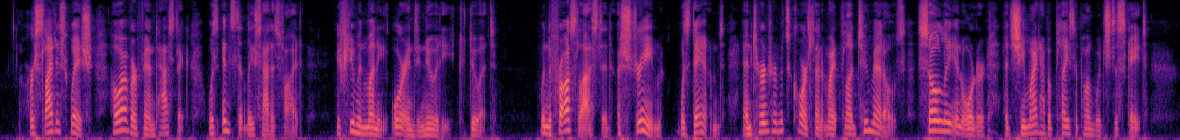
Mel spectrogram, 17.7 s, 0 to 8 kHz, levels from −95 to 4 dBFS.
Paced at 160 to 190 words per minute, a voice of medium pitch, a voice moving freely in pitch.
Yes: average, 165 wpm; medium, 145 Hz; wide, 6.3 semitones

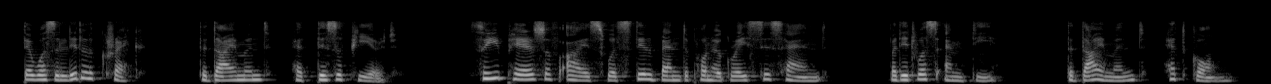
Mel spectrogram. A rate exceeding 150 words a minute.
No: slow, 135 wpm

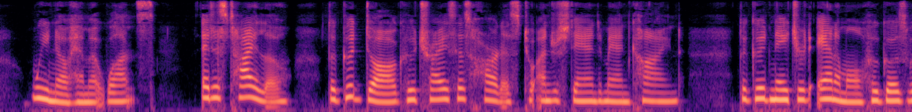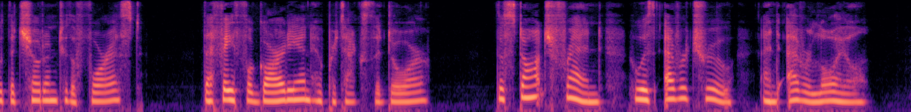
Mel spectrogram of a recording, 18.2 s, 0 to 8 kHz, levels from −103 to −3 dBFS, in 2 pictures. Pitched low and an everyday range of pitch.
No: high, 205 Hz; average, 3.2 semitones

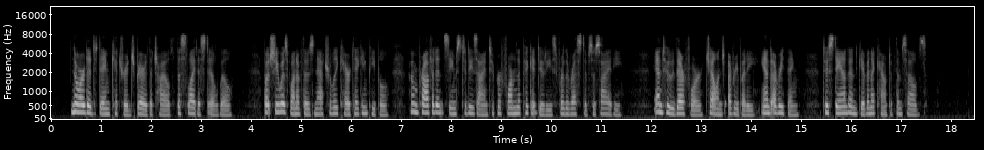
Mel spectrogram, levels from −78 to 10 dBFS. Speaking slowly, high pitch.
No: average, 165 wpm; high, 205 Hz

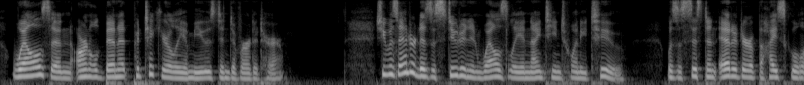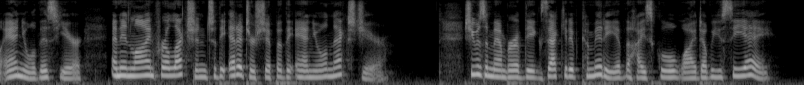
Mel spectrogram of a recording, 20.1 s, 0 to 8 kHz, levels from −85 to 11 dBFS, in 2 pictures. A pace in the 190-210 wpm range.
No: average, 175 wpm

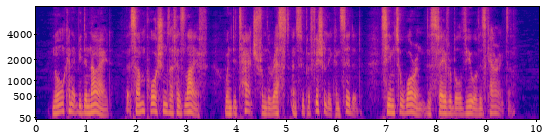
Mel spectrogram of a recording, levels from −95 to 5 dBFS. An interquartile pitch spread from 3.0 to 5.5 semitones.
Yes: average, 4.1 semitones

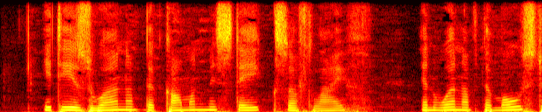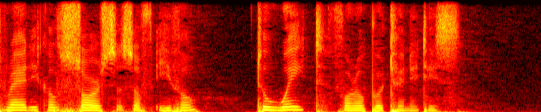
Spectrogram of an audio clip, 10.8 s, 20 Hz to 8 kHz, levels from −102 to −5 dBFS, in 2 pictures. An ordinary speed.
No: slow, 120 wpm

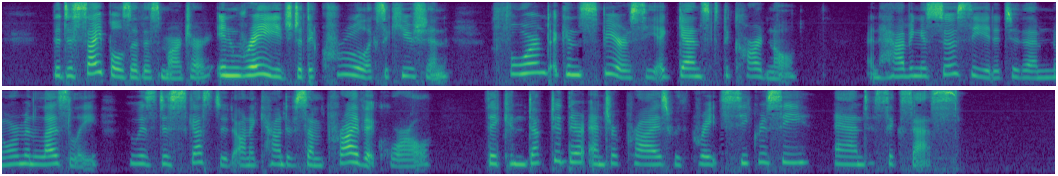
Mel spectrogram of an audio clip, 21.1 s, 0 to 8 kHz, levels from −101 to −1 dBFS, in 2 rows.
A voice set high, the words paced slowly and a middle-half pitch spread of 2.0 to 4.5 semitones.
Yes: very high, 250 Hz; slow, 115 wpm; average, 3.5 semitones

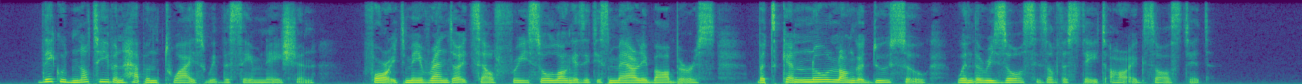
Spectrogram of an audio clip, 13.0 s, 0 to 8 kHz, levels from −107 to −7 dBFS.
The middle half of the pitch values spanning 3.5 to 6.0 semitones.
No: average, 3.0 semitones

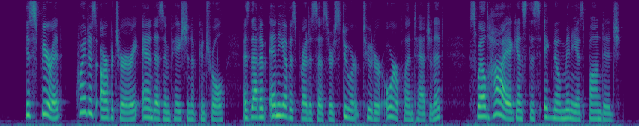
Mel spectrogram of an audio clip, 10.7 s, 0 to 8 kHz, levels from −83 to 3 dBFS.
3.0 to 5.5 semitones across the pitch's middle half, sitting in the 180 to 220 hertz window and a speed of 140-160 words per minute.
Yes: average, 4.1 semitones; medium, 185 Hz; average, 150 wpm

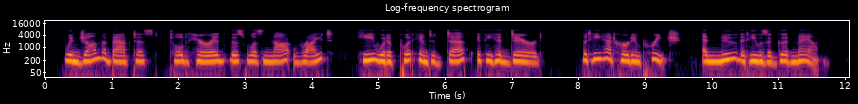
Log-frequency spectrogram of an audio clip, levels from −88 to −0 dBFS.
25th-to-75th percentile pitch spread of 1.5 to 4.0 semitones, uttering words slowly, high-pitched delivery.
No: narrow, 2.5 semitones; average, 185 wpm; high, 200 Hz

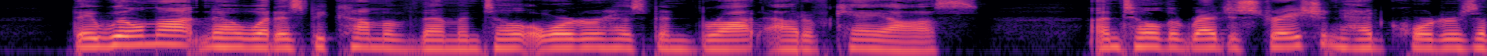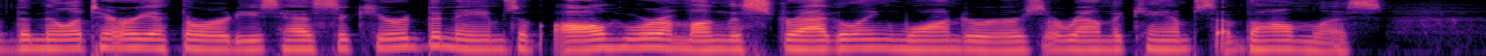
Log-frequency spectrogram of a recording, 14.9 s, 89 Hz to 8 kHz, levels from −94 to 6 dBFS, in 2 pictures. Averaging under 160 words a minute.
No: average, 175 wpm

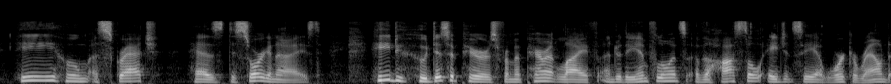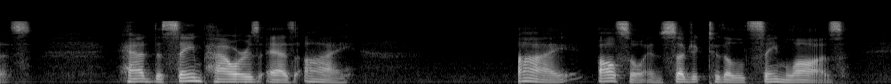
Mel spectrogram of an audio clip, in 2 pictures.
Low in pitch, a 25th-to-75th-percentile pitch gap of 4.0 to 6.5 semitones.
Yes: low, 120 Hz; average, 4.9 semitones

